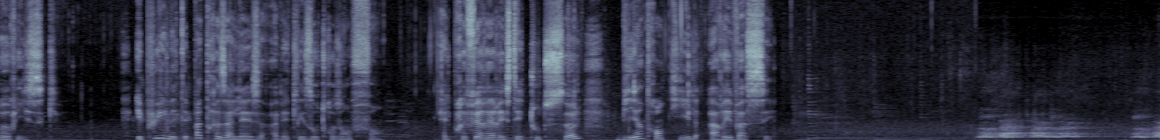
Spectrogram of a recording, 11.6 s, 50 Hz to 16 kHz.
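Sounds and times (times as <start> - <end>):
speech: 0.0 - 0.6, 1.4 - 7.8
large dogs barking: 9.8 - 11.5.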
